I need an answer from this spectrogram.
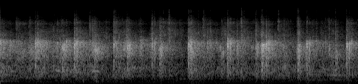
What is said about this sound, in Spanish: Brindemos gloria al Señor y si ese aplauso es para el Maestro, que sea más fuerte en esta hora.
